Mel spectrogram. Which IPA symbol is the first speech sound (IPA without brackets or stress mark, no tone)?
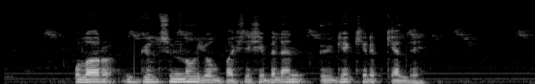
u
